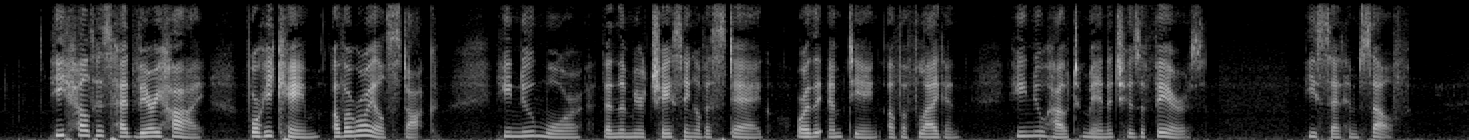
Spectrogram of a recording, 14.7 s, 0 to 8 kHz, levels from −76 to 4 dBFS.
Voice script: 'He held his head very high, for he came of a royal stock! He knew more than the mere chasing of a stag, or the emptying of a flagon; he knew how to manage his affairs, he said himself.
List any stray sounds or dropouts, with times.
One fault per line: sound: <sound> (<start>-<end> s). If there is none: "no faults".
no faults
